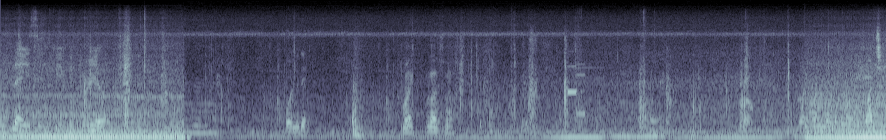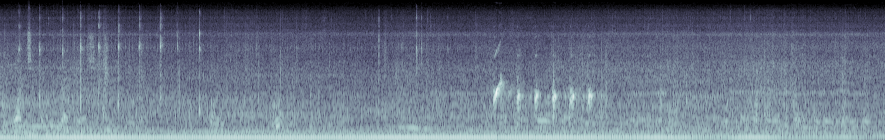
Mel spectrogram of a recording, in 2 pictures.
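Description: A car engine idles close by with a low rumble.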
